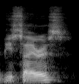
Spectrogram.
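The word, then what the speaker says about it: Bucyrus: or sorry north of uh how do you pronounce that city name the be Bell Fontaine nope in Crawford County it's like buyus yeah they you got it perfect um if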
